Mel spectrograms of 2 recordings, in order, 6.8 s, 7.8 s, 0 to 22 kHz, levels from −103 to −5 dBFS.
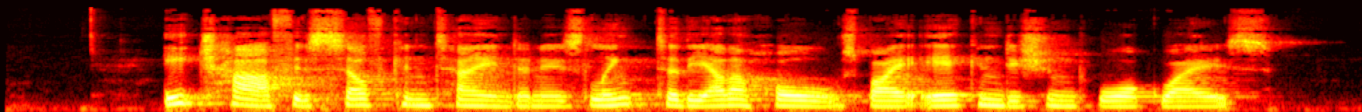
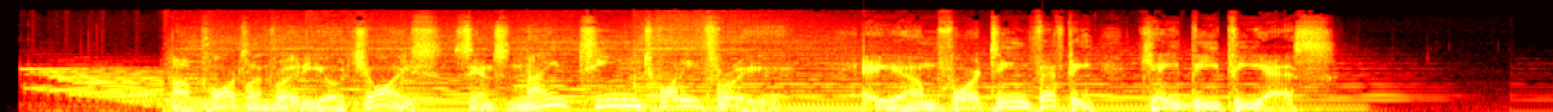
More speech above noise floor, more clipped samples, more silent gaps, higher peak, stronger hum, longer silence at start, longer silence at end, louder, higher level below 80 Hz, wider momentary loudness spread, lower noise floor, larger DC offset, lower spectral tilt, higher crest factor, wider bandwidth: second, 37 dB vs 45 dB; neither; neither; about the same, -2 dBFS vs 0 dBFS; neither; first, 0.8 s vs 0.1 s; second, 0.5 s vs 0.85 s; second, -19 LUFS vs -16 LUFS; second, -56 dBFS vs -28 dBFS; about the same, 7 LU vs 8 LU; second, -56 dBFS vs -60 dBFS; neither; about the same, -5 dB/octave vs -5 dB/octave; about the same, 18 dB vs 16 dB; about the same, 16.5 kHz vs 15.5 kHz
